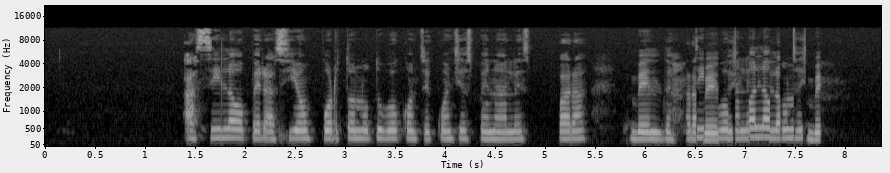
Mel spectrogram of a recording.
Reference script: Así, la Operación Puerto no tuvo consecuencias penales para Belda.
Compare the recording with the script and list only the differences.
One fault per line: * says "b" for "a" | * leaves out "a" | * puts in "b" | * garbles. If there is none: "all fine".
* garbles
